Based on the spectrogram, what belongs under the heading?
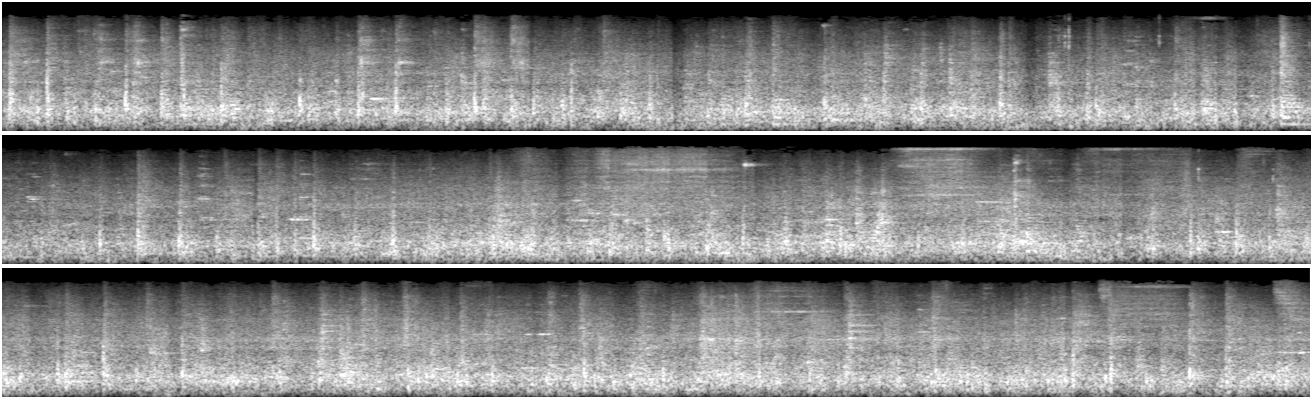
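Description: Railroad cars rolling along the track, the wheels clacking steadily over the rail joints, with brief high wheel squeals around the middle.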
